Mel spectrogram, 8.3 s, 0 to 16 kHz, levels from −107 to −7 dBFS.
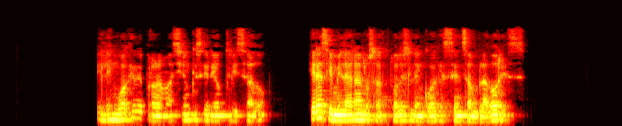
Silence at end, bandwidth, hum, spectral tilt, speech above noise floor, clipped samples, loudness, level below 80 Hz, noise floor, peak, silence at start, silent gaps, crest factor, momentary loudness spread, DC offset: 1.35 s; 7.6 kHz; none; -7 dB/octave; over 66 dB; under 0.1%; -25 LUFS; -60 dBFS; under -90 dBFS; -8 dBFS; 1.3 s; 3.86-4.12 s; 18 dB; 13 LU; under 0.1%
